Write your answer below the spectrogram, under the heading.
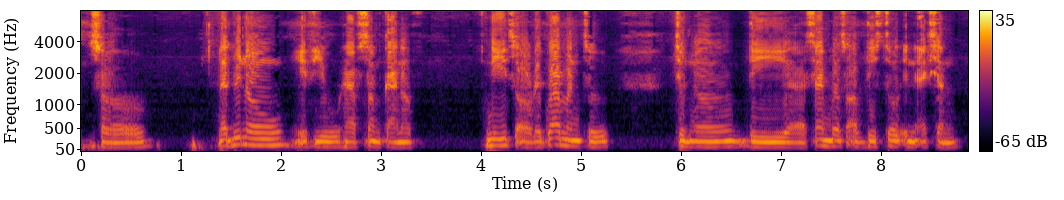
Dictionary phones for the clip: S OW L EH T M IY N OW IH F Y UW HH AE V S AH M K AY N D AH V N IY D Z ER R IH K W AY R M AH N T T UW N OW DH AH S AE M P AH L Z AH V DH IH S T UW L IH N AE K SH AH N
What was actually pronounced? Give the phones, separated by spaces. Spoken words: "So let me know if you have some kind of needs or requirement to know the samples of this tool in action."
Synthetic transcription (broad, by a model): S OW L EH T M IY N OW IH F Y UW HH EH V S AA M K AY N D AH F N IY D S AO R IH K W AY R M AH N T T UW N OW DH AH S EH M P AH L S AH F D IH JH T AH L IH N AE K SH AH N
